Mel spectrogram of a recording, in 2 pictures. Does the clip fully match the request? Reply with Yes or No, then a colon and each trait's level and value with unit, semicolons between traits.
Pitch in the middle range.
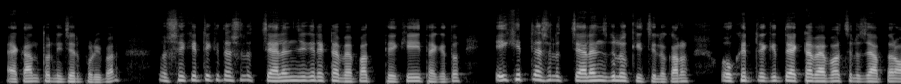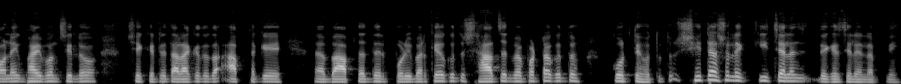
Yes: medium, 145 Hz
